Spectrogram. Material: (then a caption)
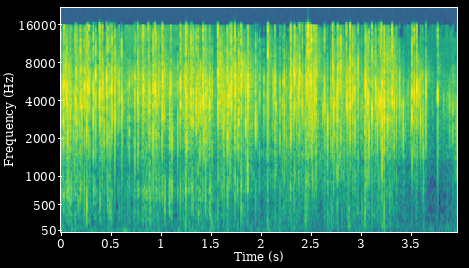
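Paper, plastic. A sealed plastic-and-paper surgical glove pouch has its paper back rubbed with a flat palm and fingertips and is crinkled with long nails close to the mic. The sound is a dense, bright crinkling and scratching with quick crisp crackles throughout and almost no low end. It dips briefly near the end.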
